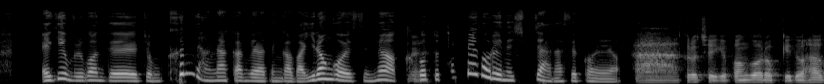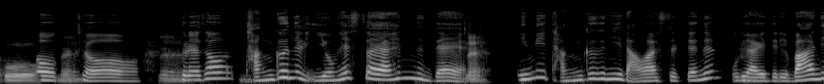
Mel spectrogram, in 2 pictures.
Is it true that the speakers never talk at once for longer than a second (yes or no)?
yes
